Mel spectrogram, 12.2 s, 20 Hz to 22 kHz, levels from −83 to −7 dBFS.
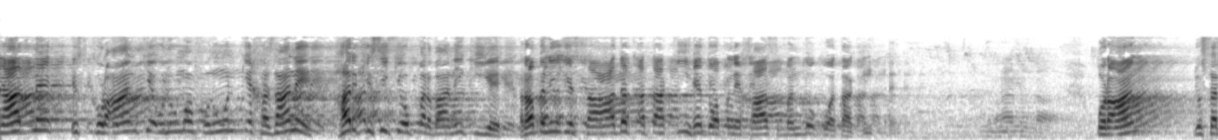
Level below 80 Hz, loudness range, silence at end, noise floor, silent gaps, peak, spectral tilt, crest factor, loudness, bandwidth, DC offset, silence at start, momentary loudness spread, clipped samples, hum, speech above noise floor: -76 dBFS; 8 LU; 0 s; -54 dBFS; none; 0 dBFS; -2 dB/octave; 24 dB; -23 LUFS; 7.8 kHz; under 0.1%; 0 s; 12 LU; under 0.1%; none; 32 dB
